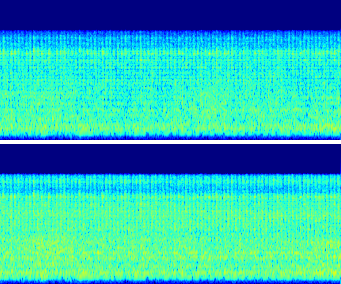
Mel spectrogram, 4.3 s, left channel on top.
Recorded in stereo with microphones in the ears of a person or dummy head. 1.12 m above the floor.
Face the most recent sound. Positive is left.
turn(degrees=-50)  # may be behind; listen again after turning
